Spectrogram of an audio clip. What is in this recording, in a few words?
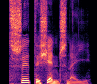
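"trzytysiecznej", Polish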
